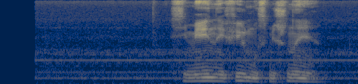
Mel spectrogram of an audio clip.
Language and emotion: Russian, neutral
